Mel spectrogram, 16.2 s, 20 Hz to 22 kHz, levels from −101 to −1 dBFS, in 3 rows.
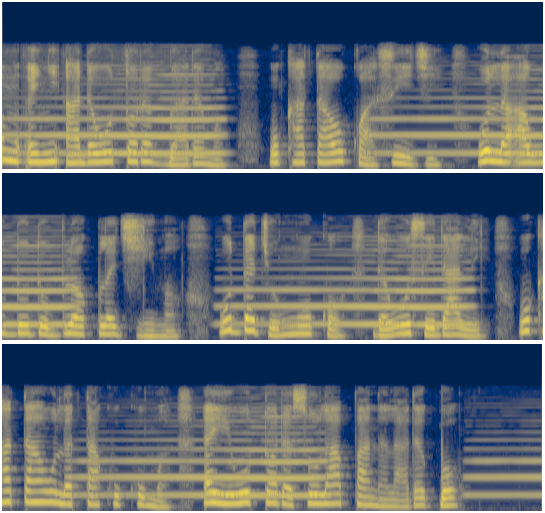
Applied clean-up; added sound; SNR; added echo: none; Wind instrument, woodwind instrument; 7 dB; none.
